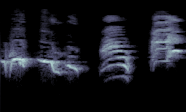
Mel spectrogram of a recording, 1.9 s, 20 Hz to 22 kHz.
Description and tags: Morning song of a common blackbird, one bird, one recording, with a H4, denoising with Audacity.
